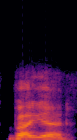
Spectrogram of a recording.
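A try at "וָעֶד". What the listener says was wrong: Okay, so the last word, there's no Y sound in it.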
